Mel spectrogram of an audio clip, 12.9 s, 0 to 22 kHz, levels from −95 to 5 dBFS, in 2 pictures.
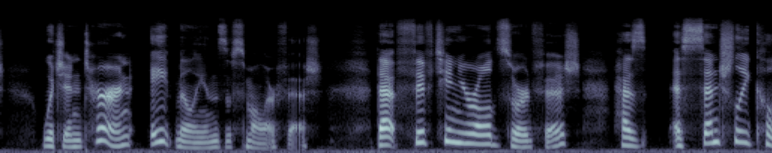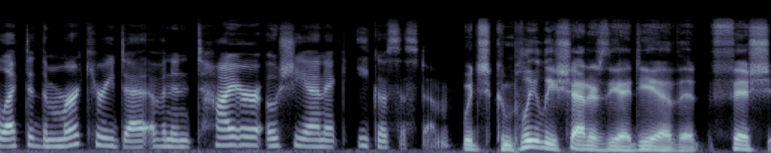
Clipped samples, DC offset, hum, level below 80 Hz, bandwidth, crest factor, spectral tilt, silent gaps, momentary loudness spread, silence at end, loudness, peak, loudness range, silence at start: under 0.1%; under 0.1%; none; -50 dBFS; 13.5 kHz; 22 dB; -4.5 dB/octave; none; 14 LU; 0 s; -27 LUFS; -6 dBFS; 4 LU; 0.35 s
